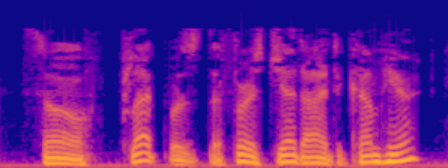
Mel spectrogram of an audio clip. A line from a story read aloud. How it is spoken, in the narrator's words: he asked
